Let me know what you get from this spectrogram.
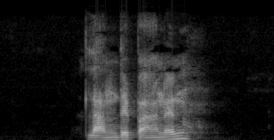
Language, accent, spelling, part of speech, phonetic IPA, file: German, Austria, Landebahnen, noun, [ˈlandəˌbaːnən], De-at-Landebahnen.ogg
- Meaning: plural of Landebahn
